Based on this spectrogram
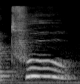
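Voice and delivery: high spitting tfu; disgusted spit sound. Shown as a demonstration. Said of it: "If you're disgusted".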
